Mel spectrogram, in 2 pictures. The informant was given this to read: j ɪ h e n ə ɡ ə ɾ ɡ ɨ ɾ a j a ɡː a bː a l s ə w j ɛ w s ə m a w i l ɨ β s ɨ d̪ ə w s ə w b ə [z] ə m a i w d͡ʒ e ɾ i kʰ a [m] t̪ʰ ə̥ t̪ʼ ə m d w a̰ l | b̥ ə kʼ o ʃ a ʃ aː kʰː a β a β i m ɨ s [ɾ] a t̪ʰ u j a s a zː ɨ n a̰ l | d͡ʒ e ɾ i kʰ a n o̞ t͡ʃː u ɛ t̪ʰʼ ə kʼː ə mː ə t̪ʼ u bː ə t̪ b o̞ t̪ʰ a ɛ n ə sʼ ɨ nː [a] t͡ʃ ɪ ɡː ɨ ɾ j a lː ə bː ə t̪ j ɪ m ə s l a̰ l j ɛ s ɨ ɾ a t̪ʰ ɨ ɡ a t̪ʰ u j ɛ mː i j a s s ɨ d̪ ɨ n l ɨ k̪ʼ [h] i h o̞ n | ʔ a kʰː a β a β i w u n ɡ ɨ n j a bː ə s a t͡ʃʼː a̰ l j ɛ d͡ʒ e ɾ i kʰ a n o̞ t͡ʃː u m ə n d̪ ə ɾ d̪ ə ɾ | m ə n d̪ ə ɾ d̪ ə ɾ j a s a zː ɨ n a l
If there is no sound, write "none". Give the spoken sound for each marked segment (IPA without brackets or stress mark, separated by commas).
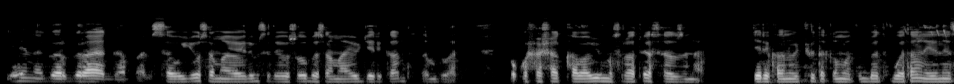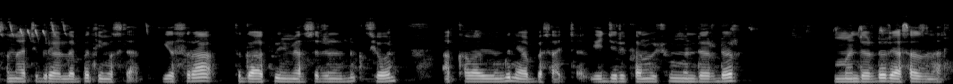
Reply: s, n, ɾ, a, s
